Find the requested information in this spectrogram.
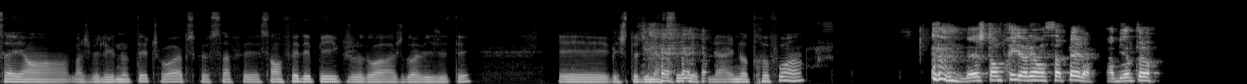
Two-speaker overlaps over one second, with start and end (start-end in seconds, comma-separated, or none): none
